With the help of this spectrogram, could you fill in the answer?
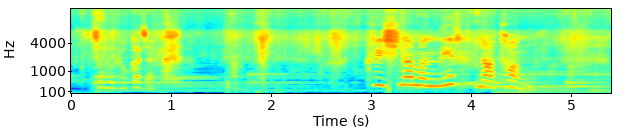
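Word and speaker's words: Gnathang: নাথাং স্পেলিংটা কিন্তু জি দিয়ে স্টার্ট, কিন্তু উচ্চারণে জিটা হয় না।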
